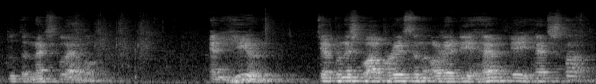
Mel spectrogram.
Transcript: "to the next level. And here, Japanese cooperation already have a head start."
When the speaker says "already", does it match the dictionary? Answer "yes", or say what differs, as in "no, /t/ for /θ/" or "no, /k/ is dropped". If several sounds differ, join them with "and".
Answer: no, /l/ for /ɹ/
